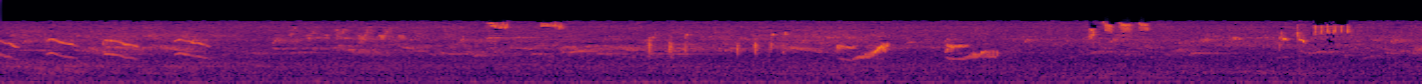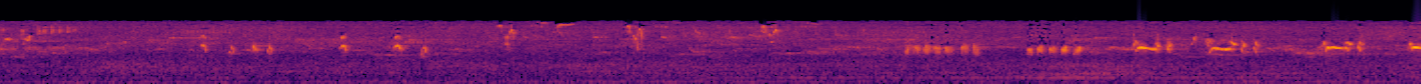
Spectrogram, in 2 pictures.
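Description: Several birds calling and singing over a steady background hiss: short chirps and sliding whistles, with quick trills that grow busier and louder near the end.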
